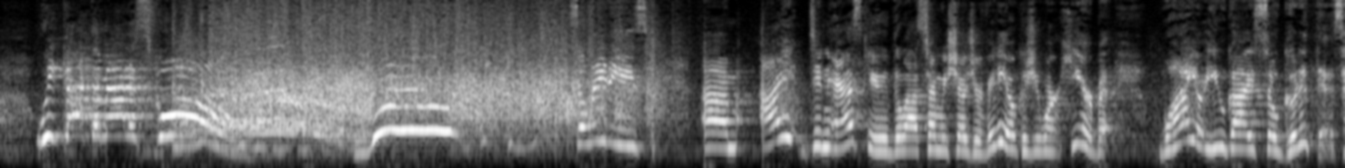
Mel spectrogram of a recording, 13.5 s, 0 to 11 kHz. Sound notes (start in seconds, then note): 1.6 cheering; 4.5 clapping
